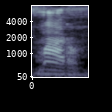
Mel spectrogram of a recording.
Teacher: Marqodina, tapi fokus kita di sini ya, ro sukun ini. Ro sukun yang didahului fathah maka harus moncong.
